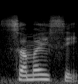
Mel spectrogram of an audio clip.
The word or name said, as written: samaya se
